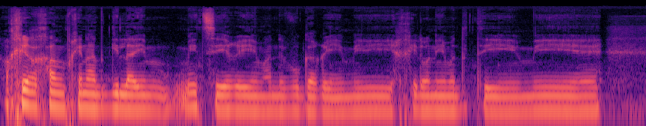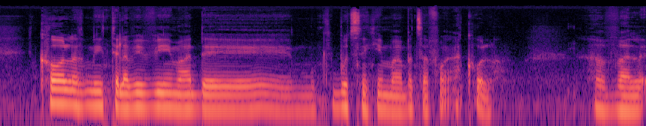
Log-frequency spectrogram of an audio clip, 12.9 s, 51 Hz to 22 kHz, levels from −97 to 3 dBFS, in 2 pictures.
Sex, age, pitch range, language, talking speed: male, 20-39, 110-130 Hz, Hebrew, 75 wpm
